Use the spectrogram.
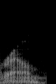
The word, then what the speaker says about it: Roehm: And that's Rome_21DW, and it's R-O-E-H-M, Rome, not like the capital Rome, R-O-E-M, because they spell it wrong, even though they were first by a long shot.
